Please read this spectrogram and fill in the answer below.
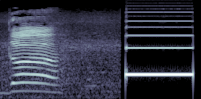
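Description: A woman's voice saying 'the', looped in the edit, then a loud, high, steady beep sound effect lasting well under a second that cuts off abruptly into dead silence.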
